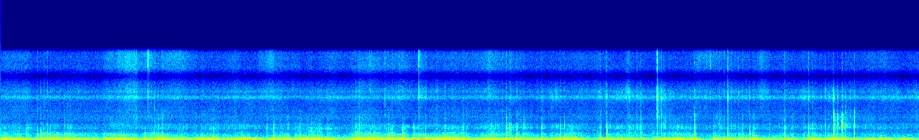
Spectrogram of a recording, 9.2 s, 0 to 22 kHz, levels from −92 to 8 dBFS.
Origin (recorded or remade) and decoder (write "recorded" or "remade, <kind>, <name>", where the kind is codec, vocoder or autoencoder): remade, autoencoder, DAC-VAE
